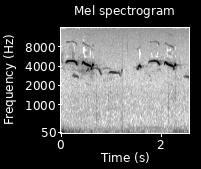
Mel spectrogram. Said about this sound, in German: Wenn der Motor aus ist, sind nur die Vögel und der Wind in den Sträuchern zu hören.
